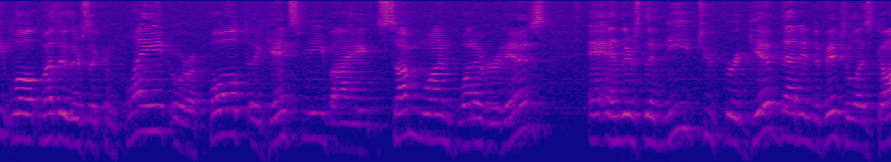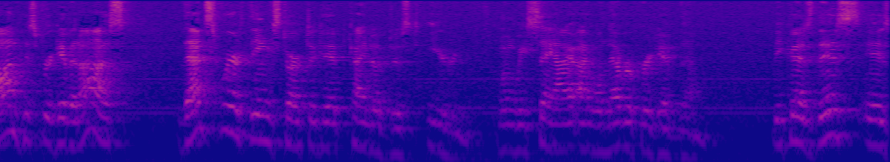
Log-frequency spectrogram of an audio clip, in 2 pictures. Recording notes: Turn the volume up high, this recorded a little poorly.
